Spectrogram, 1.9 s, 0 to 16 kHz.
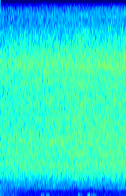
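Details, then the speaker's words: Cross-ventilation fan after bearings cleaned and re-oiled to cure loud screeching, drawing about 1.3 A: soft, even airy whoosh with no squeal or scrape; bearings running quietly. "The best part, when you turn it on, you hear fan noise, not extremely loud screeching."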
